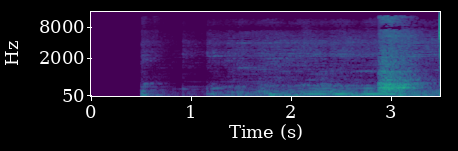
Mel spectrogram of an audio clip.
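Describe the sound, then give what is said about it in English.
A drawn-out, low, buzzy fart plays back faintly from a recording on a phone, followed by a brief hiss and a sharp click at the end. “Oh, I totally missed that fart.”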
